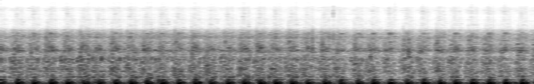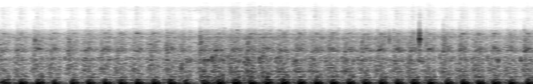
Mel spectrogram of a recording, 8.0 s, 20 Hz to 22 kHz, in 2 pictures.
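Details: Honda GL100 single-cylinder engine, year uncertain, possibly 2000–2002, after full rebuild with Aspira piston and rings, CDI ignition, valve clearance 0.10; steady regular idle thump with no ticking or clatter, smooth and healthy.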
